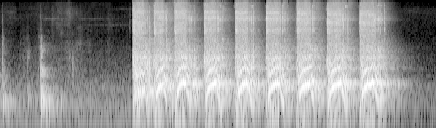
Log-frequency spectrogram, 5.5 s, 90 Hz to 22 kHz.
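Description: A power tool loosens an 18mm sway bar link mounting nut on a 2015-2020 Ford F-150, sounding as a loud whirring start followed by eight or so rapid, rhythmic hammering bursts close by, ending abruptly.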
